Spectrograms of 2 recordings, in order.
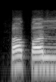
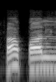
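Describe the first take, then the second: Both takes have the same delivery.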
